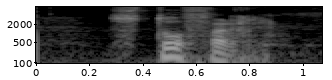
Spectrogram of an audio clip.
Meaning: duster, often used in combination with a dustpan
- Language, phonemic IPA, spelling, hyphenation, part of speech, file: Dutch, /ˈstɔ.fər/, stoffer, stof‧fer, noun, Nl-stoffer.ogg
